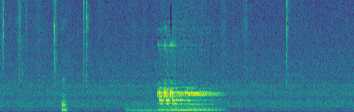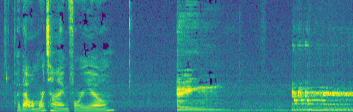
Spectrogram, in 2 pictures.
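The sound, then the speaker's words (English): A dwarf minke whale call recorded in Australia, taken from a BBC article: several loud, buzzy, metallic bursts with a twangy, pulsing texture, one rapidly warbling sweep in the middle. A person speaks briefly between them. “But this is, I took this from a BBC article about dwarf Mickey whales in Australia.”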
